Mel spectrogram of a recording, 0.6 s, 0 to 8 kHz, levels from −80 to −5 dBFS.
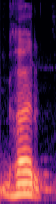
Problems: constant background noise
